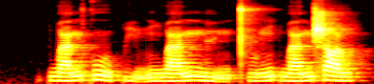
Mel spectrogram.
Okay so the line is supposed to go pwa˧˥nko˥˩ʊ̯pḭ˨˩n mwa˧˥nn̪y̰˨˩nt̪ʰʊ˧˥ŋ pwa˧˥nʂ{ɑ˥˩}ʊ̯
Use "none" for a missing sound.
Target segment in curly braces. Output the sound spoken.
ɑ˧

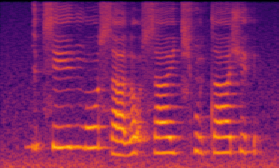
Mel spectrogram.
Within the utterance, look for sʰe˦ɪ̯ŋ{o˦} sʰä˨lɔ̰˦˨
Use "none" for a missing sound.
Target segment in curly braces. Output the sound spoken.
ɔ˦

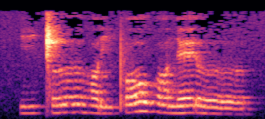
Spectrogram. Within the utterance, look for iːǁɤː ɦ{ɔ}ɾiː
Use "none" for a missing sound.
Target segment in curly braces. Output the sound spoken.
ɔ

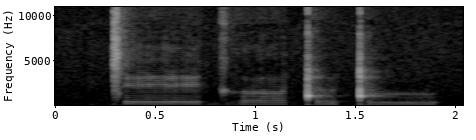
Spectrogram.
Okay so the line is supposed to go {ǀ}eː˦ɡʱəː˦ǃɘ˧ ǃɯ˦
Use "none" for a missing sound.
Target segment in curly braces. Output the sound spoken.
ǀ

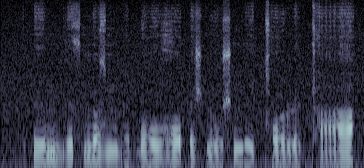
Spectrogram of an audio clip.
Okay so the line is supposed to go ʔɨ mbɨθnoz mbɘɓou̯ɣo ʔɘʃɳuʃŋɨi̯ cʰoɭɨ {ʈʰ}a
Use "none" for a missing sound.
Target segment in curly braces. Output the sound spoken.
ʈʰ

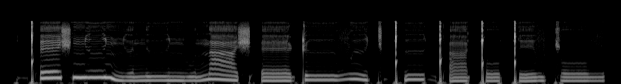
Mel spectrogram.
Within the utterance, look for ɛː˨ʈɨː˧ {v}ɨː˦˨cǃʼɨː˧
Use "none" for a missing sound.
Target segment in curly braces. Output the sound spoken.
v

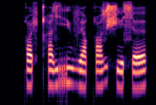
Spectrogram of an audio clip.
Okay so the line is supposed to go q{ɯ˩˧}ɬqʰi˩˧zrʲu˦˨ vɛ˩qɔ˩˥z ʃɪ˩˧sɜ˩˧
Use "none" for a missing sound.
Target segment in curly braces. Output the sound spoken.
u˩˧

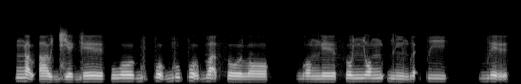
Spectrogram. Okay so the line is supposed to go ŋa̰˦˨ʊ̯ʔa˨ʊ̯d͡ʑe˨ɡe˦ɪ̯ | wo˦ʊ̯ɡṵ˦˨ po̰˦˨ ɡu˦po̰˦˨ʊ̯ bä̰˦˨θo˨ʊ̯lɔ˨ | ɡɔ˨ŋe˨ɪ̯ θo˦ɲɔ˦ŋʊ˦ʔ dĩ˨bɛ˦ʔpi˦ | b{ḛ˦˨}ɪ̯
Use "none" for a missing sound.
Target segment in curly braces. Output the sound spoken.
ḛ˦˨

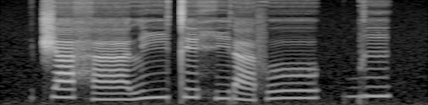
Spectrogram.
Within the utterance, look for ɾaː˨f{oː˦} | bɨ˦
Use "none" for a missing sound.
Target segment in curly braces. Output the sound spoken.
oː˦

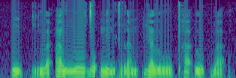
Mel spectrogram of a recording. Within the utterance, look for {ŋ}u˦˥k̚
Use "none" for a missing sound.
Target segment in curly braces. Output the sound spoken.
ŋ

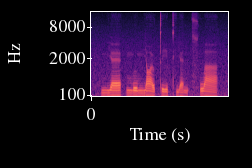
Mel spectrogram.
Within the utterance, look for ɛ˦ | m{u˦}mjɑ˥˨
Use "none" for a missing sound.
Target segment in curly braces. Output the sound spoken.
u˦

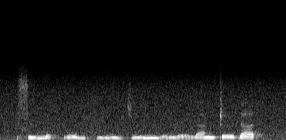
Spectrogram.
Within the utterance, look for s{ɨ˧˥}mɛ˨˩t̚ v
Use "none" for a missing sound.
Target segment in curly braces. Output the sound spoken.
ɨ˧˥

